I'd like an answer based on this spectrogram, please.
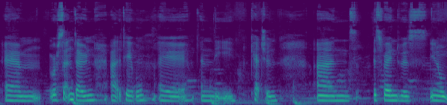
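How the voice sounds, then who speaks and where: Low, mellow-voiced young Scottish woman, conversational. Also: rough recording. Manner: candid, hesitant, conversational. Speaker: video series host. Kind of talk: personal confessional storytelling.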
